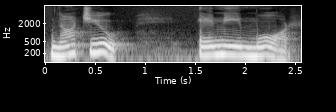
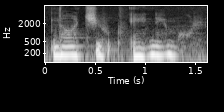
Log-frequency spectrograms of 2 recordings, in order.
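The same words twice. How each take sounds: First: Said in the usual way. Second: Whispered repeat. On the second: Shown as a demonstration. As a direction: breathe the words out as a gentle whisper. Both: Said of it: "See, so precise".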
